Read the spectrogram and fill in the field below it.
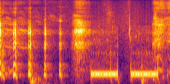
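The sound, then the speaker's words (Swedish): A quick run of about six touch-tone dialing beeps, then two long, steady ringing tones with a short gap between them, heard clearly through a phone line as a call is placed to a pub in Australia. “Så jag ringde till Australiens pub Red Lion för att få detta bekräftat.”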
